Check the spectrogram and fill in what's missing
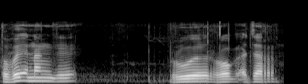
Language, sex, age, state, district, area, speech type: Santali, male, 45-60, Odisha, Mayurbhanj, rural, spontaneous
